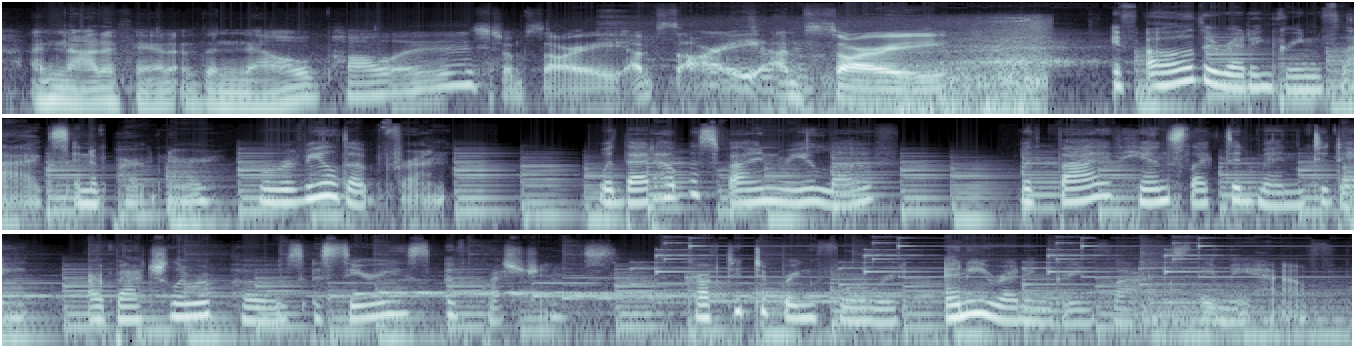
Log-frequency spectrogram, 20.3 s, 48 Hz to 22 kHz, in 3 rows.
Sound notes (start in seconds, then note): 5.2 dramatic music; 16.6 bell chimes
